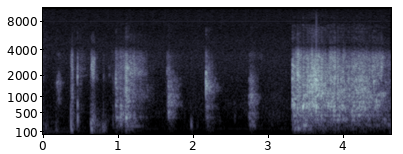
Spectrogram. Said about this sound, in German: Boah, das ist aber eine laute Klospülung.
